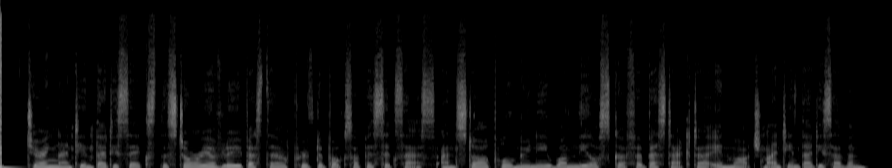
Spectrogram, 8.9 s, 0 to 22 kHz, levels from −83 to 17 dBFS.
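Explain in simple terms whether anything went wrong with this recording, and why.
Right at 0.0 s, a brief hard-edged rasp then a moment of silence: file tags played as audio. Text read as sound, followed by blank padding.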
